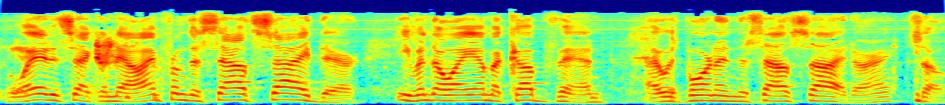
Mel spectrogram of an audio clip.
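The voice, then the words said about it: Chicago accent. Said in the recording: “those of us from Chicago sometimes come out with the accent ... you sound like Archie Bunker.”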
